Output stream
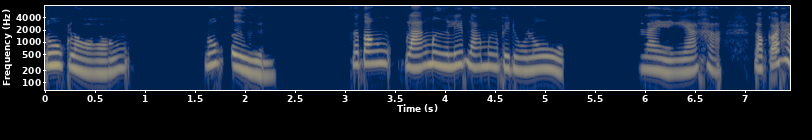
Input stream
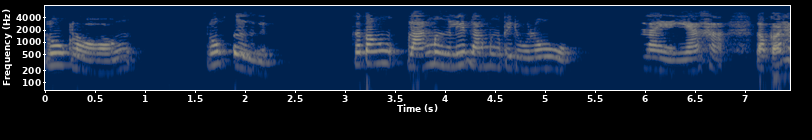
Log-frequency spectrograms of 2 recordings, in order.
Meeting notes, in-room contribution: none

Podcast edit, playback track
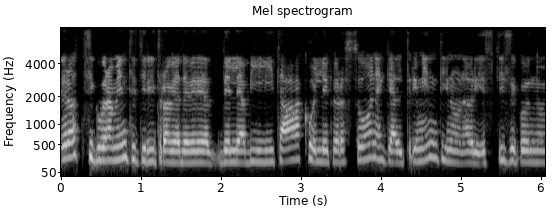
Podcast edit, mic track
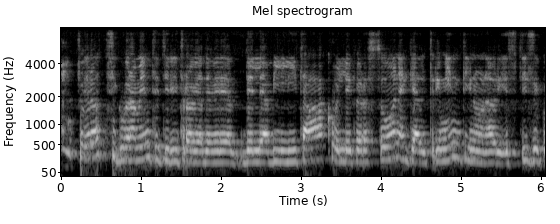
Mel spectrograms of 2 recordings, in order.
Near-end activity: none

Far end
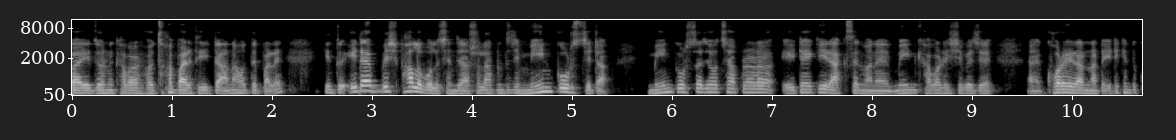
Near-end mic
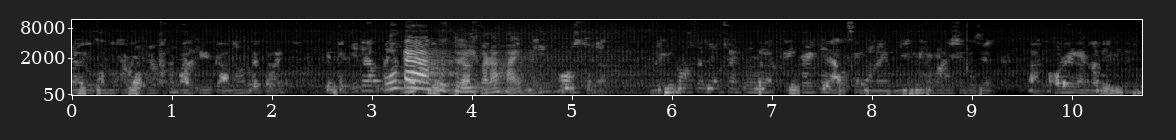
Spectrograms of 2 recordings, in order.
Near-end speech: present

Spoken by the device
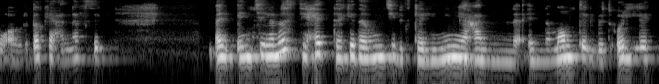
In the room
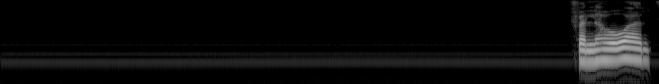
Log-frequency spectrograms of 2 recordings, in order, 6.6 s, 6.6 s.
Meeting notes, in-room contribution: present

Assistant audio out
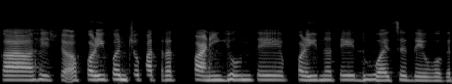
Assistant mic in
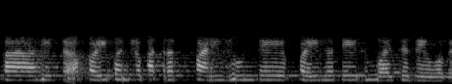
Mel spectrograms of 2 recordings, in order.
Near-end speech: none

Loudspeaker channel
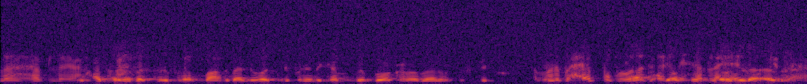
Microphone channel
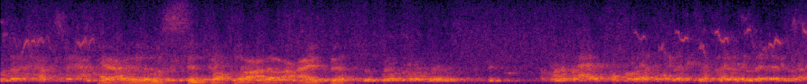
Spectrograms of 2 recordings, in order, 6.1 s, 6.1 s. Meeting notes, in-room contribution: present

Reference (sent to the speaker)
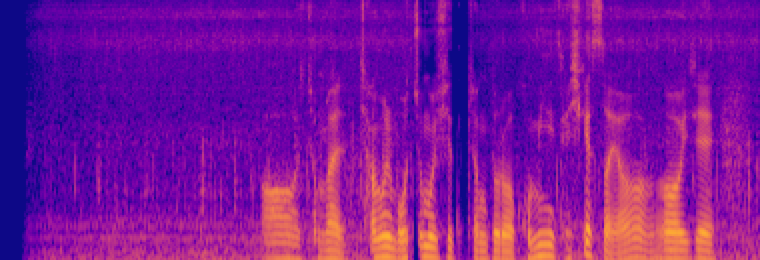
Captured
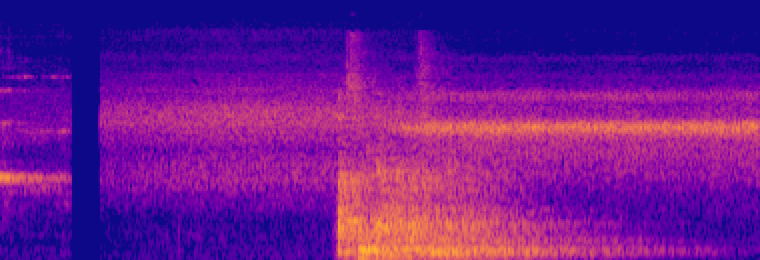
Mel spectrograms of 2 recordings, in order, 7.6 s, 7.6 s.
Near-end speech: present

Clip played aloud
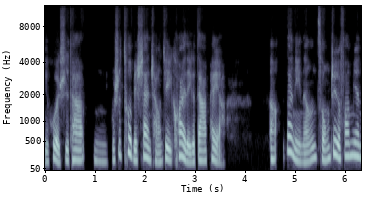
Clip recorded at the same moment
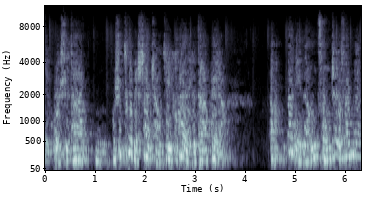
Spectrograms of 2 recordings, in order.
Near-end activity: none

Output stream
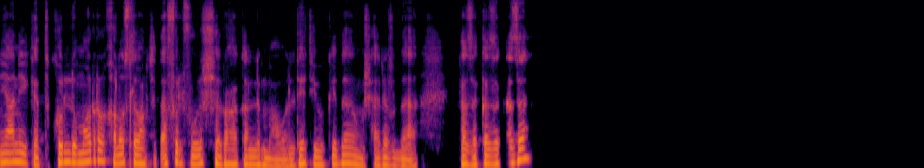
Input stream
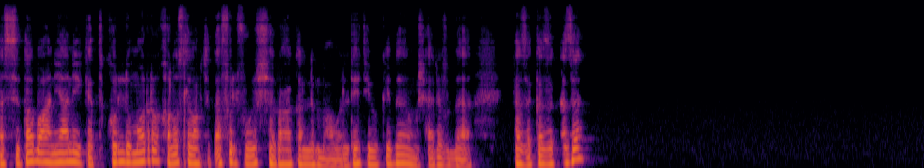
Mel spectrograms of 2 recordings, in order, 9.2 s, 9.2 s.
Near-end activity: none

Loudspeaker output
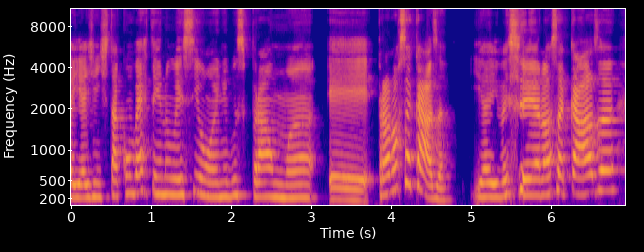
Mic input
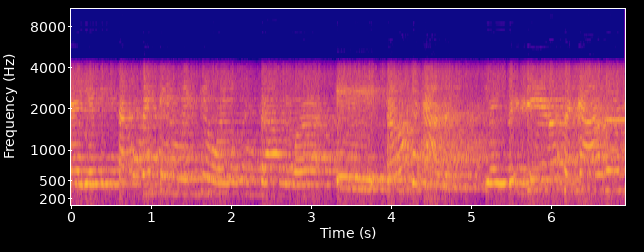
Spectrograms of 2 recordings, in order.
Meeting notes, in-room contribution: none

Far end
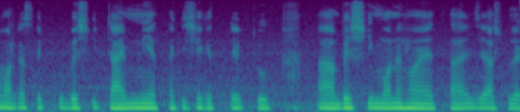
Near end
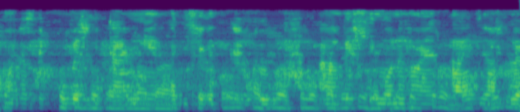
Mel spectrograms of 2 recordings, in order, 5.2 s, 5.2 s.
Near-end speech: present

